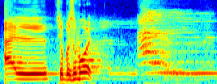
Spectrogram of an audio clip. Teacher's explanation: kalau hujung lidah kita ni dia bertemu dengan betul-betul dekat langit paling depan belakang gigi akan keluar huruf lam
